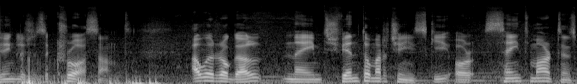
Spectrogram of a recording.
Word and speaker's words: rogal: Singular form is rogal. Plural would be rogale. And in Poznan we have very special type of rogal, which is sometimes translated into English as a croissant. Our rogal, named Świętomarciński or Saint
